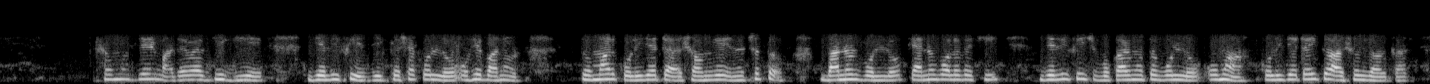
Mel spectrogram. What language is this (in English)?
Bangla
